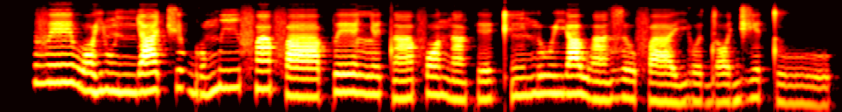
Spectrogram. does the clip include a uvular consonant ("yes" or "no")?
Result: no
